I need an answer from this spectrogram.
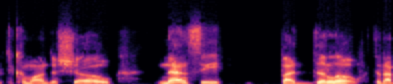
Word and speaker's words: Nancy Badillo: Nancy Badillo. Did I pronounce that right?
